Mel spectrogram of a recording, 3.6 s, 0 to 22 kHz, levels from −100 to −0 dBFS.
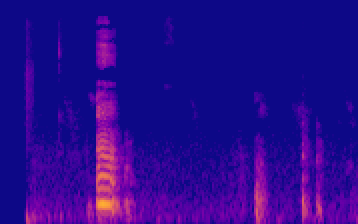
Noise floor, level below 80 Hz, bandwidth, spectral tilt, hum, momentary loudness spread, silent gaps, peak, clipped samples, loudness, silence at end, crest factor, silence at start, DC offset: -80 dBFS; -72 dBFS; 13 kHz; -5.5 dB/octave; none; 27 LU; none; -18 dBFS; under 0.1%; -31 LUFS; 1 s; 20 dB; 0.95 s; under 0.1%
